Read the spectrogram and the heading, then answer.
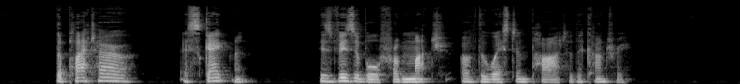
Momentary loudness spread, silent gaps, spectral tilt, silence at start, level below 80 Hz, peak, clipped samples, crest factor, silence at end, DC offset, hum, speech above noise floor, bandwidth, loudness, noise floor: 12 LU; none; -5 dB/octave; 0.55 s; -58 dBFS; -2 dBFS; under 0.1%; 22 dB; 1.15 s; under 0.1%; none; 51 dB; 16.5 kHz; -21 LUFS; -71 dBFS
